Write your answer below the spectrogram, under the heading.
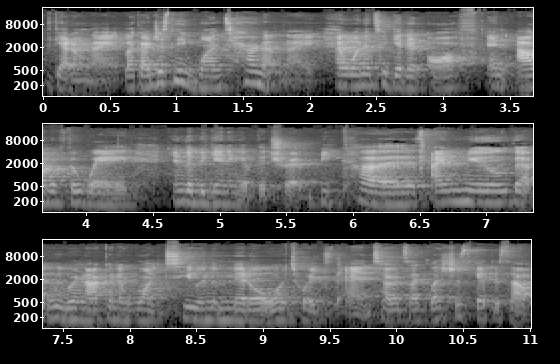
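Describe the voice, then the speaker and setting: A woman's voice: fairly low pitch, gravelly, sharp tone. A woman in her twenties narrating a casual travel vlog in a chatty, slangy way, talking to viewers like friends. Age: 20s. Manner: chatty and slangy, addressing viewers as girl and honey. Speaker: vlogger. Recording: roomy echo with faint noise.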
